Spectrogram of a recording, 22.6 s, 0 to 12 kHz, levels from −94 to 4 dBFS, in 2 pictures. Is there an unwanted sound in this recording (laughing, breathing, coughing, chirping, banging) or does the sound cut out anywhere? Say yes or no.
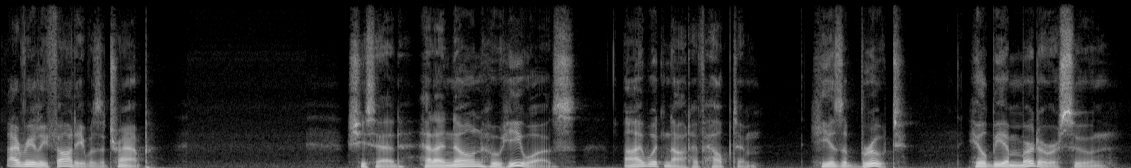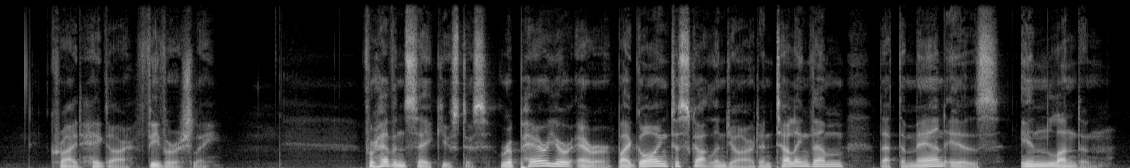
no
